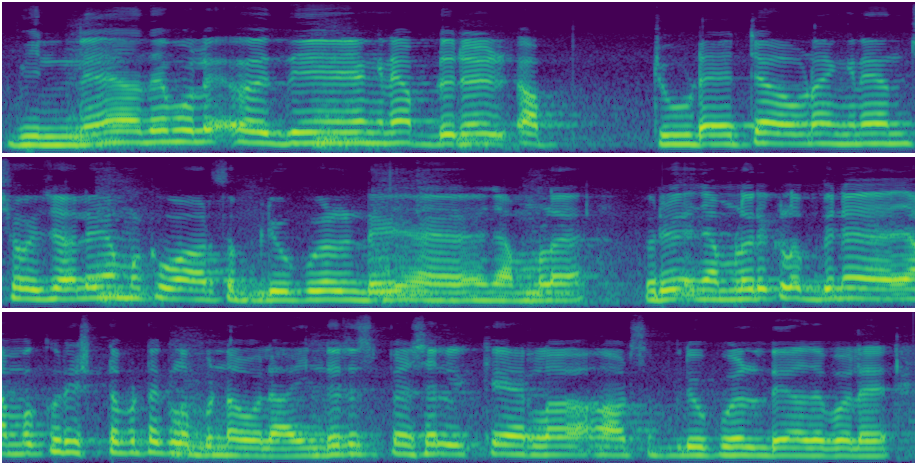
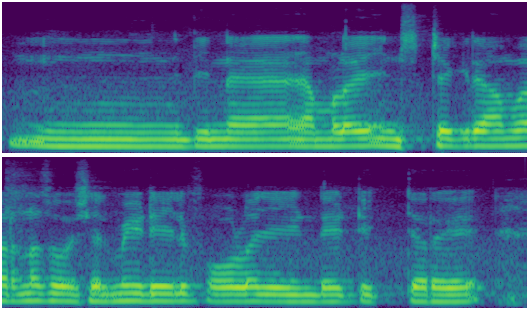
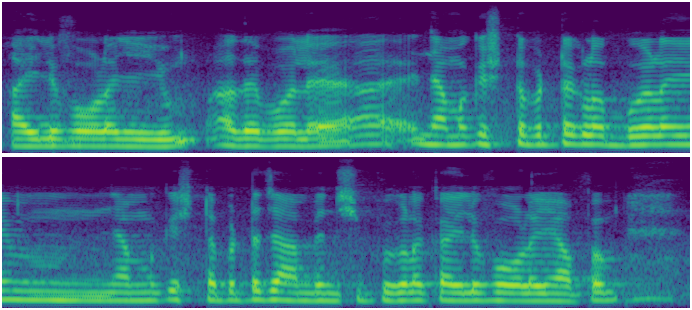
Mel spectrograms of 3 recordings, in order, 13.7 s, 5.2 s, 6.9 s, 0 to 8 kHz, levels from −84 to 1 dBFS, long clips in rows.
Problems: background sounds at intervals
